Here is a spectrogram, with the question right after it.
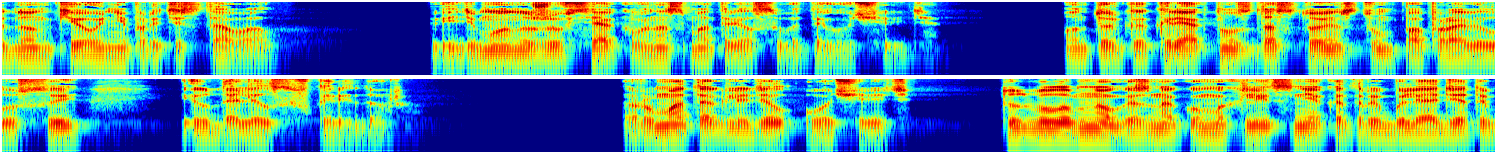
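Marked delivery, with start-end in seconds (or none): none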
